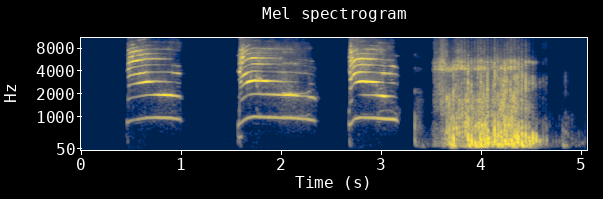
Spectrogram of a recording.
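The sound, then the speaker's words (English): A voice imitating a cat gives three clear, tuneful meows in a steady rhythm, followed by a longer, rough, breathy noise. “And the cats are annoyingly interested when you go, meow, meow,”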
